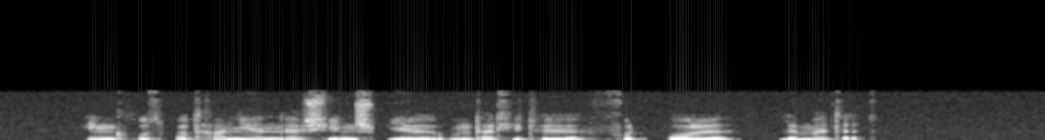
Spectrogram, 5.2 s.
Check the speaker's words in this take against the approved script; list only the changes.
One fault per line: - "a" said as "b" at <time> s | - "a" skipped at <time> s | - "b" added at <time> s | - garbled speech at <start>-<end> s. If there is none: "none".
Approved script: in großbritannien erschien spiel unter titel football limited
none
